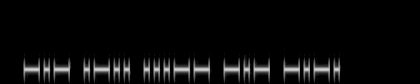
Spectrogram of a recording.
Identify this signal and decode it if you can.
Morse code, heard as a keyed tone, about 23 wpm, 700 Hz. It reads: KL3KC
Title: Speed Racing - USA 2x2 Call Signs 20wpm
